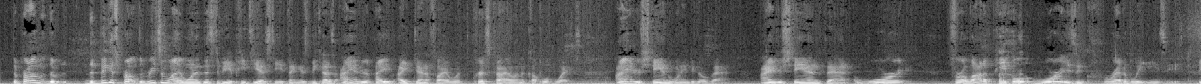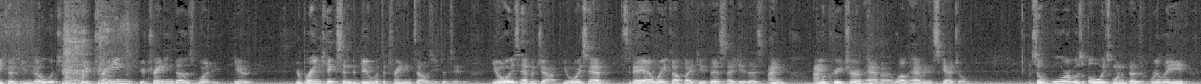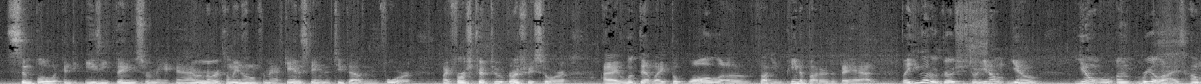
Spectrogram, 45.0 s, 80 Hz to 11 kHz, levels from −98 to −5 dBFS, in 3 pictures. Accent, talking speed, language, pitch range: American, 215 wpm, English, 130-165 Hz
